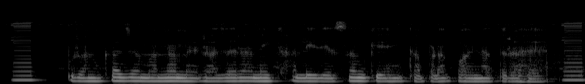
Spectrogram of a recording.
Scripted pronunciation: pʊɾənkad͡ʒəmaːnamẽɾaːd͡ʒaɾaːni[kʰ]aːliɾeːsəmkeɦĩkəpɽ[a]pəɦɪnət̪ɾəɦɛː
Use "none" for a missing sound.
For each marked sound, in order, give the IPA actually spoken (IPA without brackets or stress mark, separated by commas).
kʰ, a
